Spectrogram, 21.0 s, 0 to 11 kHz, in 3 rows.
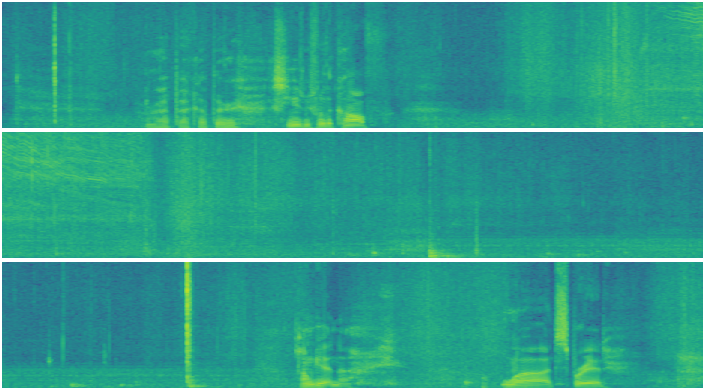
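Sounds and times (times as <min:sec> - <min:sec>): wind noise on microphone: 0:04.4 - 0:14.1
sharp knock: 0:15.8 - 0:16.1.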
